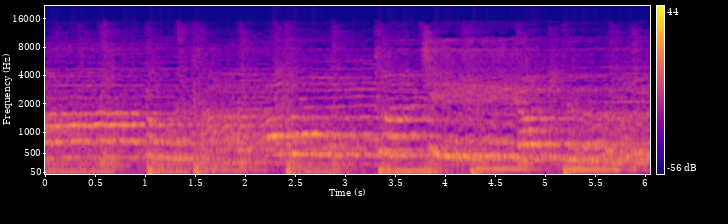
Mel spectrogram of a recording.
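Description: A woman singing a slow Korean song into a handheld microphone over a backing track with a steady beat and bass.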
